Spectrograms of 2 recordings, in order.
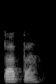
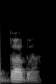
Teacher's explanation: Por eso, como ejemplo, te invité a pronunciar papa contrapuesto a baba, y es que la P y la B se diferencian por la no vibración de las cuerdas vocales al pronunciar el sonido P y vibración al pronunciar el sonido B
